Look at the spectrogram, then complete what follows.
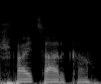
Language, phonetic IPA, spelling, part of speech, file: Polish, [ʃfajˈt͡sarka], Szwajcarka, noun, Pl-Szwajcarka.ogg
